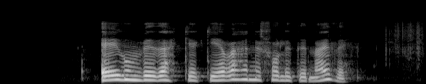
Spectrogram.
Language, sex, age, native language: Icelandic, female, 40-49, Icelandic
